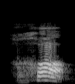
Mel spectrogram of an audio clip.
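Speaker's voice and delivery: Kha growled low and loud from the throat; little roar, low sound. Shown as a demonstration. Teacher models Kha as a low roar for repetition. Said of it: "Un petit rugissement et avec un son grave".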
